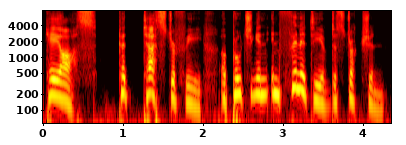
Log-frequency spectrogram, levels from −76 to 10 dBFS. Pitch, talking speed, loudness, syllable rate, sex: 165 Hz, 95 wpm, -20 LUFS, 4.5 syllables/s, male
